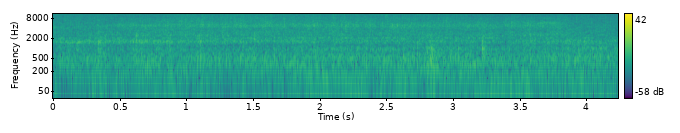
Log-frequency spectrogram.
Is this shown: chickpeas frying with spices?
yes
